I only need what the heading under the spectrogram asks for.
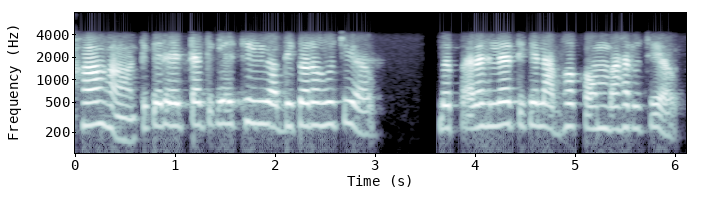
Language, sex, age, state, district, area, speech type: Odia, female, 60+, Odisha, Jharsuguda, rural, conversation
